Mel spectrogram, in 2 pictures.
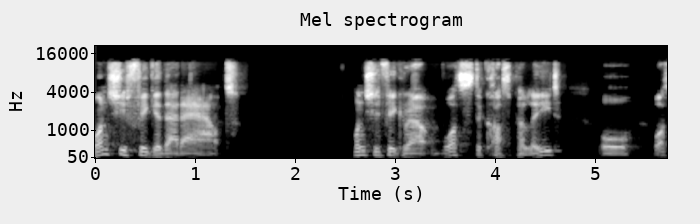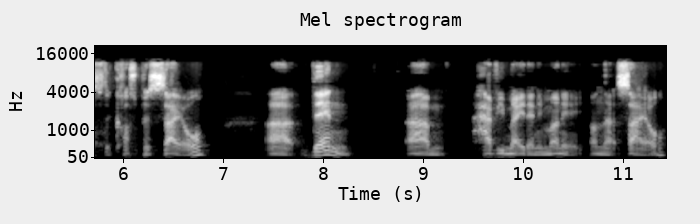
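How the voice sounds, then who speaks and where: This man's voice is very deep and low, with an Australian accent and very wide pitch swings. He leaves long, frequent pauses against a quiet background. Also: fairly slow pace. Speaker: digital marketing strategist. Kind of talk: casual interview.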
